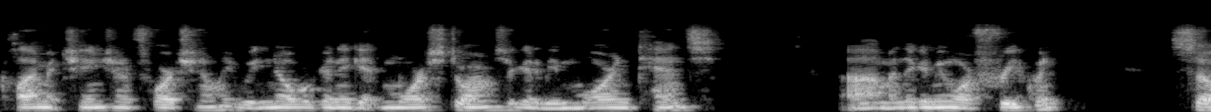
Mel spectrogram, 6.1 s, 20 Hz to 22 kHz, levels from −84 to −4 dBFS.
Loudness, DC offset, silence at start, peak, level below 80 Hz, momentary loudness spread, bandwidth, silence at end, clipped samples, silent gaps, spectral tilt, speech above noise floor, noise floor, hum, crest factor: -21 LUFS; under 0.1%; 0.05 s; -4 dBFS; -78 dBFS; 9 LU; 8 kHz; 0 s; under 0.1%; 3.75-3.93 s, 5.52-5.56 s; -7 dB/octave; 57 dB; -77 dBFS; none; 18 dB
